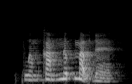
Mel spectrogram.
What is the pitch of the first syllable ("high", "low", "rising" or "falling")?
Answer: rising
